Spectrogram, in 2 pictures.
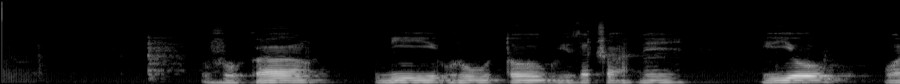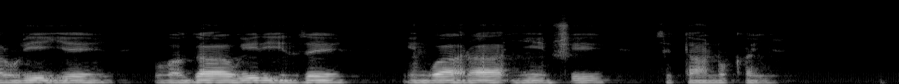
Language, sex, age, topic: Kinyarwanda, male, 50+, agriculture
